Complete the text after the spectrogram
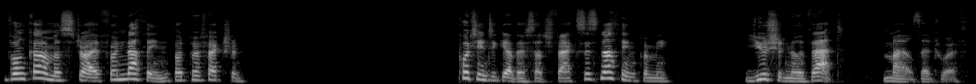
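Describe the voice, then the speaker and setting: A woman's voice: on the low side, sing-song, a little slow, long pauses, sharp tone, heavily acted. A woman playing a haughty, scornful, perfectionist young prosecutor in a game fandub, with an imperious manner. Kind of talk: anime game fandub acting.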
